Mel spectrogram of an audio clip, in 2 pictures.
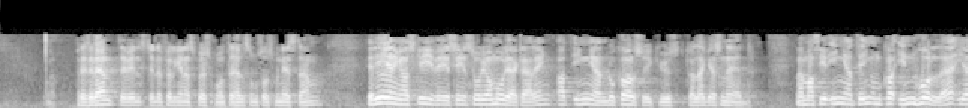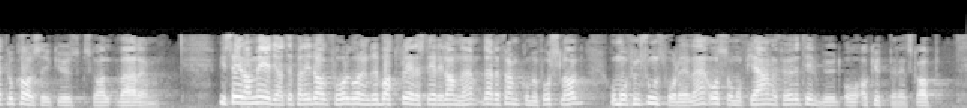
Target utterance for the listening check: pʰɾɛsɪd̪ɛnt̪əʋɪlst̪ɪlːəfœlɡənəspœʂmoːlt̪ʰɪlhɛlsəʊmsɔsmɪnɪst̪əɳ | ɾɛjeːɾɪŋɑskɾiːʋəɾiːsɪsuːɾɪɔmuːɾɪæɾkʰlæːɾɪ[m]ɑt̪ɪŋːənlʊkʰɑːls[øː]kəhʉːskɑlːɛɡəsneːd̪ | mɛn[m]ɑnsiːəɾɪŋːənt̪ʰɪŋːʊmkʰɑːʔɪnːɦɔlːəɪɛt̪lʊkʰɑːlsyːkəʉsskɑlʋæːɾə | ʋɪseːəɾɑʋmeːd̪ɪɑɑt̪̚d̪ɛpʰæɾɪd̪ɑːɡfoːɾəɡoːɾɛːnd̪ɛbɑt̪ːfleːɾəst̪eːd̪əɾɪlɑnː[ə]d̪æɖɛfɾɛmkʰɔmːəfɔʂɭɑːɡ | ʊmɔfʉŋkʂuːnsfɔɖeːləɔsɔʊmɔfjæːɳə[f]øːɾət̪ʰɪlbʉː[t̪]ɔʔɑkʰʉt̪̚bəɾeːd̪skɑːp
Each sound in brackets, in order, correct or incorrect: incorrect, incorrect, correct, correct, correct, incorrect

